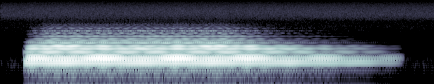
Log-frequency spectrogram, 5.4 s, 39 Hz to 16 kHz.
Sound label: Choir; j106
